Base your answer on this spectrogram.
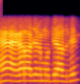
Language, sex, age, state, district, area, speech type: Bengali, male, 45-60, West Bengal, North 24 Parganas, urban, conversation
